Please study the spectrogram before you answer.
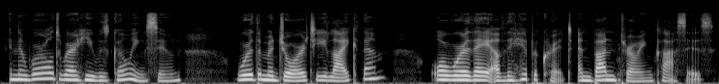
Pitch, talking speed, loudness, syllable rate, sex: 195 Hz, 190 wpm, -17 LUFS, 5.7 syllables/s, female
